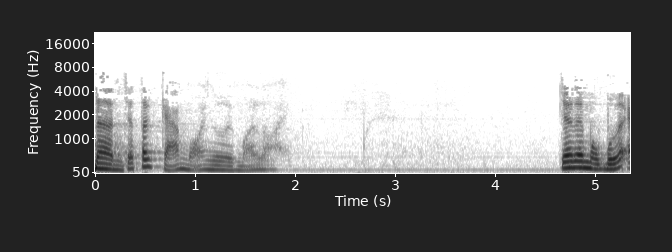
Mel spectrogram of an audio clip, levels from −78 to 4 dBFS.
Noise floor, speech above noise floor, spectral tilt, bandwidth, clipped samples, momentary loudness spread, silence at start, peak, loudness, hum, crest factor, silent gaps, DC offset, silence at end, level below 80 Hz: -52 dBFS; 38 dB; -7.5 dB/octave; 7 kHz; under 0.1%; 18 LU; 0 s; 0 dBFS; -16 LUFS; none; 18 dB; none; under 0.1%; 0 s; -52 dBFS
